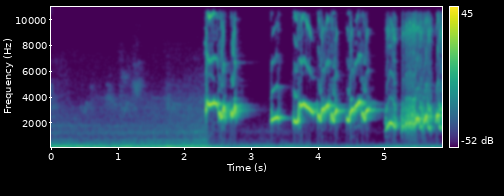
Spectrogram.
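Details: Orange-headed thrush song from North Bali, played to spur the bird to sing morning, noon and night; after a low hum, loud whistled phrases follow in quick bursts, with slurred, warbling notes repeated several times.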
